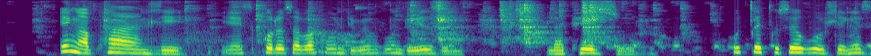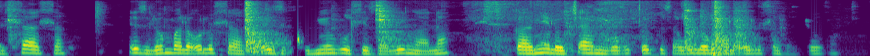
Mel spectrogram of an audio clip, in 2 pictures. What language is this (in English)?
North Ndebele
